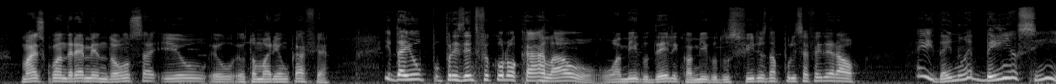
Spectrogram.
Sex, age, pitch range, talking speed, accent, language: male, 50-69, 105-145 Hz, 210 wpm, Brazilian, Portuguese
